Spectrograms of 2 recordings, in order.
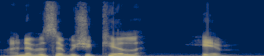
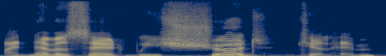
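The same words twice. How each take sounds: First: The stress is on "him". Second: The stress is on "should".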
